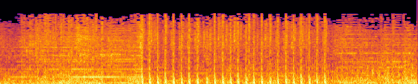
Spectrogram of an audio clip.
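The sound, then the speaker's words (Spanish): Rapid automatic gunfire from a helicopter firing on an assault gunship in a science-fiction film battle: a long burst of many quick, evenly spaced shots over a dense, roaring wash of noise, with no speech. “La nave de asalto dispara misiles contra Jake que los esquiva. Un helicóptero dispara contra la nave de asalto.”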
